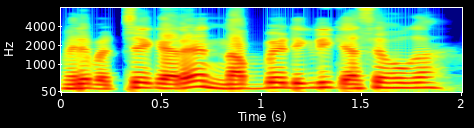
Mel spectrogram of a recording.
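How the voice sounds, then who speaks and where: A man's voice: a little high, little pitch movement, very fast, a little mellow, smooth, no room sound, clean studio sound. A man teaching a live online class, coaxing his pupils like dear children and repeating phrases for emphasis.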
